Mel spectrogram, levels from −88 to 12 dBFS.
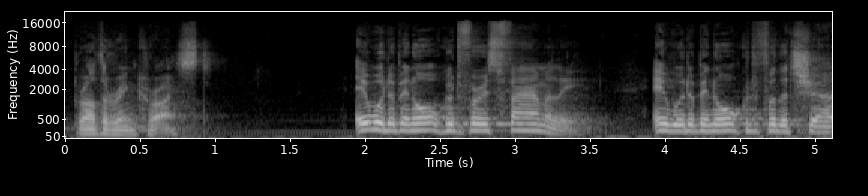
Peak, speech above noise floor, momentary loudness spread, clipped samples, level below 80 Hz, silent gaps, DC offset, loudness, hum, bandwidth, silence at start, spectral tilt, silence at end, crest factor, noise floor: -10 dBFS; 37 dB; 10 LU; under 0.1%; -62 dBFS; none; under 0.1%; -26 LUFS; none; 17 kHz; 0.05 s; -5.5 dB/octave; 0 s; 16 dB; -62 dBFS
